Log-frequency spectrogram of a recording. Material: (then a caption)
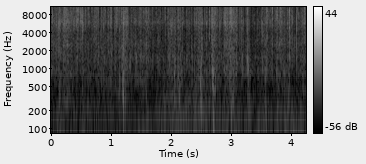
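Plastic. A large sheet of clear plastic bubble wrap is held up in one hand while fingers crumple it and pop its bubbles. The result is a steady, bright crinkling with sharp little snaps scattered throughout, almost entirely high-pitched with no low end.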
